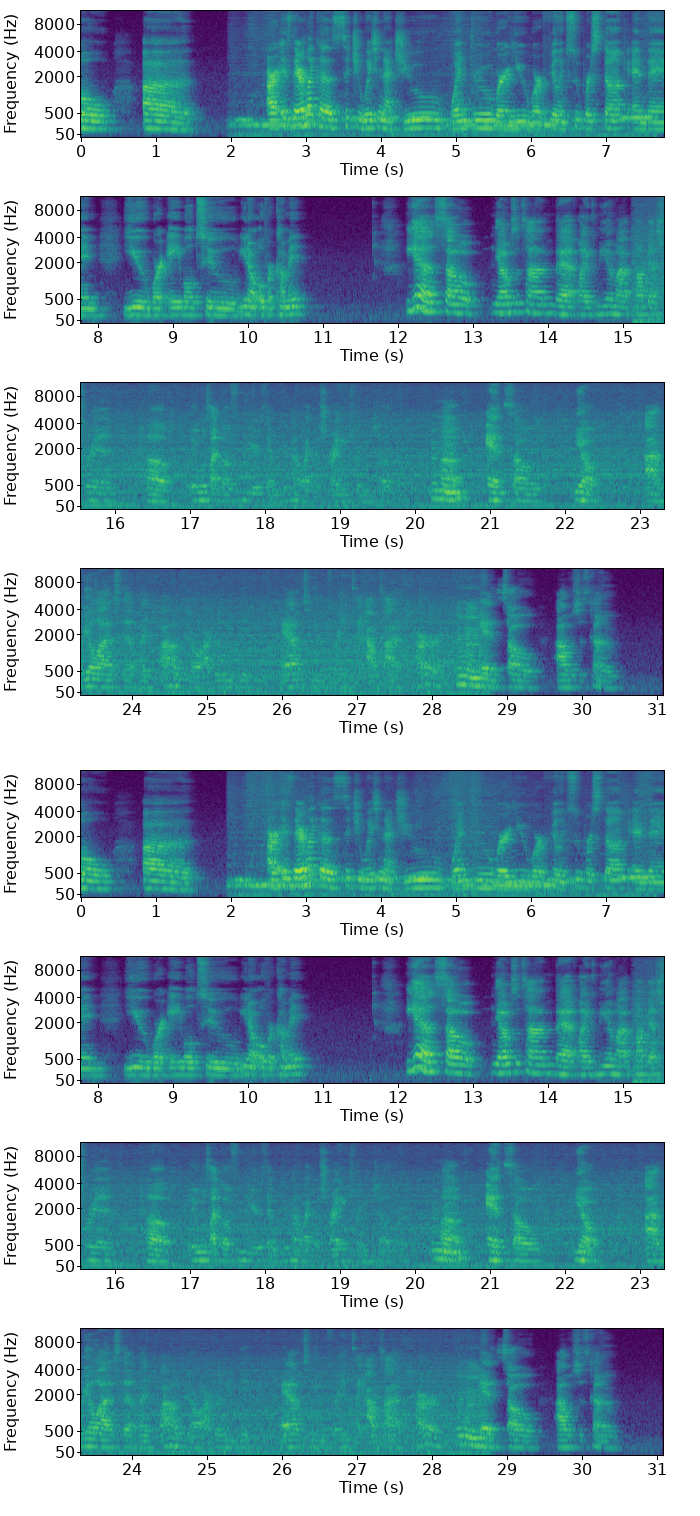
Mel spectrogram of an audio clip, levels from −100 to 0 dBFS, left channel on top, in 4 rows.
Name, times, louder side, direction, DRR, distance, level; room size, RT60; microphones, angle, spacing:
voice 1, 0.0-1.5 2.5-10.7 20.2-20.6 28.3-28.7, left 1 dB, 75° left, 2 dB, 0.6 m, -26 dB
sound 1, 1.9-7.7, right 1 dB, 85° right, 0.4 m, -34 dB
voice 2, 11.8-13.0 13.2-16.0 16.4-19.9 20.3-20.6 20.9-21.7 22.1-22.4 23.1-28.1 28.6-29.4 29.7-30.4, right 1 dB, ahead, -2 dB, 0.5 m, -29 dB
sound 2, 15.1-28.8, left 2 dB, 40° left, 0.8 m, -39 dB
2.6 x 2.4 x 2.3 m, 0.39 s
head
